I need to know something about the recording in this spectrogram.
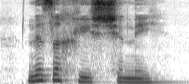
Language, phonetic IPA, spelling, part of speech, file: Ukrainian, [nezɐˈxɪʃt͡ʃenei̯], незахищений, adjective, Uk-незахищений.ogg
- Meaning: unprotected, undefended, unshielded, exposed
